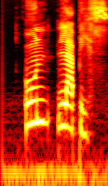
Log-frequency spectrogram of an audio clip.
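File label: a Pencil, Spanish, female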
